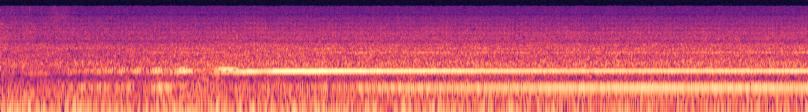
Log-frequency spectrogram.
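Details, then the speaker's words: Two Opolar battery/USB fans running together, one pointed away from the microphone: two steady humming tones over soft airflow hiss, one settling higher after a couple of seconds; a haunting drone of unclear cause. Motor drone. "yeah that sounds kind of haunting like i mean maybe that'd be cool for i don't know a composition i guess"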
